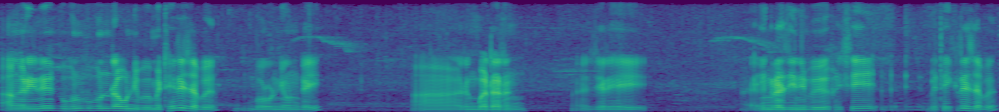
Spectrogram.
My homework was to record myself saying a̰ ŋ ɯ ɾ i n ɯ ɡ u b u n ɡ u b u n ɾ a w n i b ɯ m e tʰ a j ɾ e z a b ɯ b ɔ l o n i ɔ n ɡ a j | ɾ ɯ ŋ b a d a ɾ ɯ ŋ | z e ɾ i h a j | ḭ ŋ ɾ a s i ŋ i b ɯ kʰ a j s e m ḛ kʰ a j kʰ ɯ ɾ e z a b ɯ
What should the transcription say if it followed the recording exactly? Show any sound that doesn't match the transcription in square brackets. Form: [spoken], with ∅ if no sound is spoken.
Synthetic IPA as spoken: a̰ ŋ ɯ ɾ i n ɯ ɡ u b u n ɡ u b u n ɾ a w n i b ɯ m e tʰ a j ɾ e z a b ɯ b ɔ [ɾ] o n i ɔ n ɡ a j | ɾ ɯ ŋ b a d a ɾ ɯ ŋ | z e ɾ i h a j | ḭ ŋ ɾ a [z] i [n] i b ɯ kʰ a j s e m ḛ [tʰ] a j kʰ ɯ ɾ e z a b ɯ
